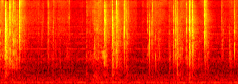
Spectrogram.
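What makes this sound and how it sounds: Fingers with long nails riffle and flip the pages of a thick open paper catalog. Quick, crisp rustles and bright crinkling flicks come in short bursts over a quiet, steady low hum, each page snap dying away almost at once.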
